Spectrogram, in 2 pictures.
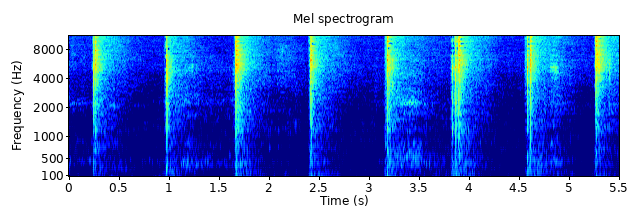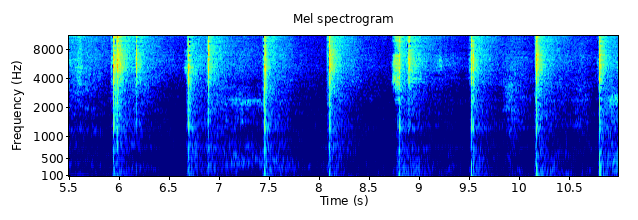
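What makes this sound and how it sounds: A stainless steel mesh sink strainer is held close to the mic while fingernails tap its mesh and rim. Bright, sharp metallic clicks repeat steadily, about one every 0.7 seconds, each with a very short tinny ring and only faint low-end body.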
